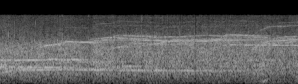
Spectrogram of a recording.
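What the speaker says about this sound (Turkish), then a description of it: "Ben sizi ayakta alkışlamak istiyorum." A standing ovation from a studio audience on a Turkish television show: dense, continuous applause at a steady loud level throughout, with a faint thin tone running above the crowd's clapping.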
